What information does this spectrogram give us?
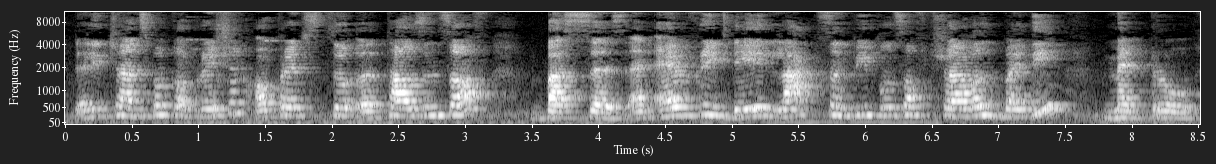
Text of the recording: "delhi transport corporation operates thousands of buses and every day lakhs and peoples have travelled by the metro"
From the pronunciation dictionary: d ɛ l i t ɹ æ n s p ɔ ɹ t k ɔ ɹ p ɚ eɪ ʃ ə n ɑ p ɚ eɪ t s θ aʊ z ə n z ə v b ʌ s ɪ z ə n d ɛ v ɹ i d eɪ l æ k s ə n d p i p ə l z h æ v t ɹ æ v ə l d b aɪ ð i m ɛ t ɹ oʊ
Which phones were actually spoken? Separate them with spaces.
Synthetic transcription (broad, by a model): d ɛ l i t ɹ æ n s p ɔ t k ɔ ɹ p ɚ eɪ ʃ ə n ɑ p ɚ eɪ t s t aʊ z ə n s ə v b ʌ s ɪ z ə n d ɛ v ɹ i d eɪ l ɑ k s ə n p i p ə l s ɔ f t ɹ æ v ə l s b aɪ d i m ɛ t ɹ oʊ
